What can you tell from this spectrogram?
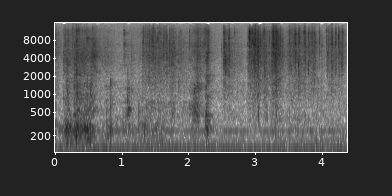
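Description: Hand-handling noises from working on an engine: irregular short bursts of crinkling and scraping over a steady low hum.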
